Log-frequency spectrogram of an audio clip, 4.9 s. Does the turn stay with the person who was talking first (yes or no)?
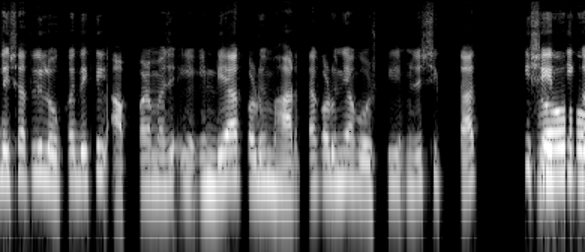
yes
